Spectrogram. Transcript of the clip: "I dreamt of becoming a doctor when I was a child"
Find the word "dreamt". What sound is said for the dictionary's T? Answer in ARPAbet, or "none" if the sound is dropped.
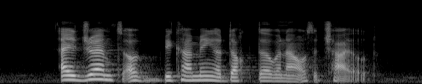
T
